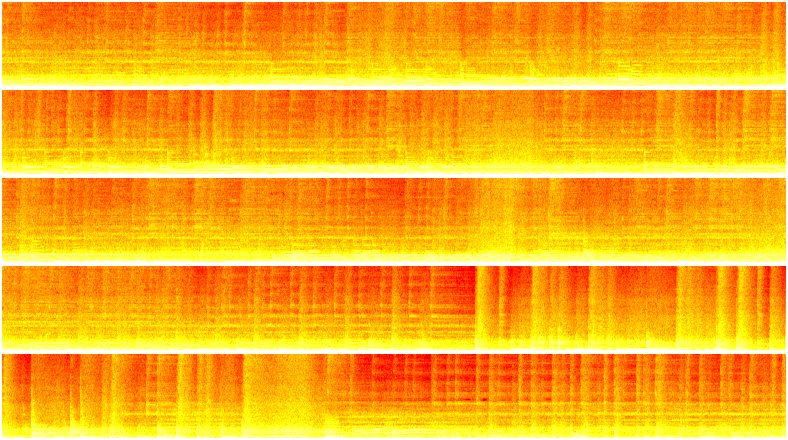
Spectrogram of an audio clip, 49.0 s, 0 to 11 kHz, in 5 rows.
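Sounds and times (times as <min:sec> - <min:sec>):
low bass notes: 0:00.0 - 0:38.4, 0:40.6 - 0:49.0
drum kit: 0:00.0 - 0:49.0
electric guitar: 0:00.0 - 0:49.0
organ chords: 0:00.0 - 0:49.0.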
